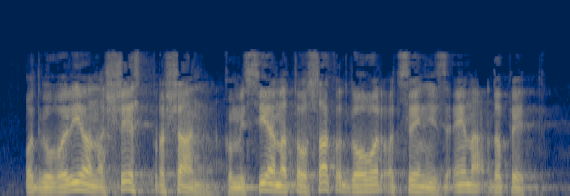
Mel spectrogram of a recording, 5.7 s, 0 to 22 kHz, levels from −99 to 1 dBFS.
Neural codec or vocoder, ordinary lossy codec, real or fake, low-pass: codec, 16 kHz, 4 kbps, FunCodec, trained on LibriTTS, 50 frames a second; MP3, 32 kbps; fake; 7.2 kHz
